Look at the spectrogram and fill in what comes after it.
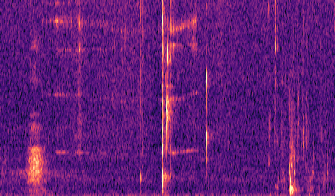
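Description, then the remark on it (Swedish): Someone takes a sip of water: soft wet mouth sounds, a couple of small slurps and a swallow, quiet and sparse with no talking. “Nu tar jag en klunk vatten här.”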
